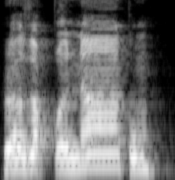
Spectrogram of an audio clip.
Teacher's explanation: قاف ساکن ہے، حروف قلقلہ میں سے ہے، قلقلہ کے ساتھ ادا کیا جائے گا۔ نون پر کھڑی زبر ہے، ایک الف کی مقدار کھینچ کے پڑھا جائے گا۔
